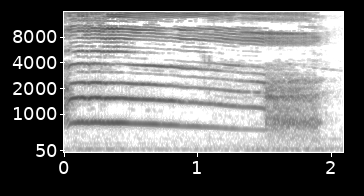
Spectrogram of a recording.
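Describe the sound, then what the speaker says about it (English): A rooster crows once nearby, a long drawn-out call that ends with a rougher, falling tail, with no talking. "excuse my roosters."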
